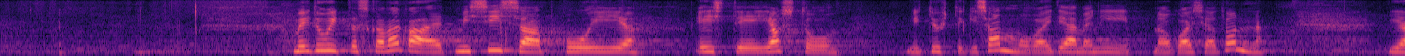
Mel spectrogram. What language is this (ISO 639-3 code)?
est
